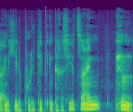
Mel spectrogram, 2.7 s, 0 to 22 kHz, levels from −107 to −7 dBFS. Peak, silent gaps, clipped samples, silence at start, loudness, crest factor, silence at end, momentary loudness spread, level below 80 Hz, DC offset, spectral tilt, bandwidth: -6 dBFS; none; under 0.1%; 0 s; -24 LUFS; 18 dB; 0 s; 11 LU; -46 dBFS; under 0.1%; -6 dB/octave; 14 kHz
